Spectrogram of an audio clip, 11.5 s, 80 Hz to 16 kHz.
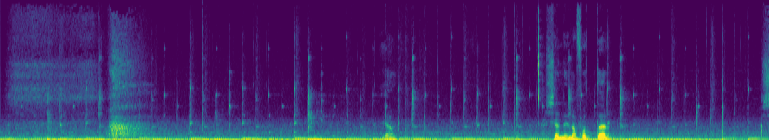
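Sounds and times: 
slow airy breath during a guided meditation: 0.0 - 2.6
soft sustained musical drone: 0.0 - 11.5
speech: 8.3 - 9.4.

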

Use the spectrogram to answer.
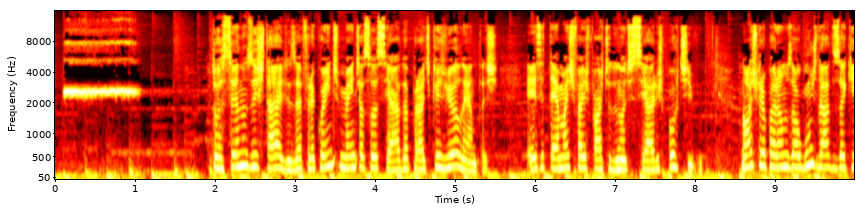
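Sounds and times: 
referee's kickoff whistle blast: 0.0 - 1.2
speech: 2.0 - 9.9.

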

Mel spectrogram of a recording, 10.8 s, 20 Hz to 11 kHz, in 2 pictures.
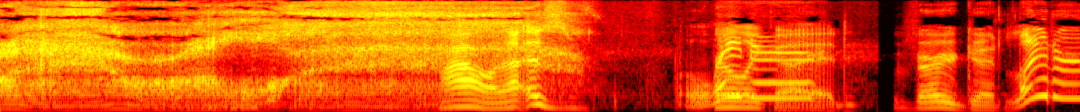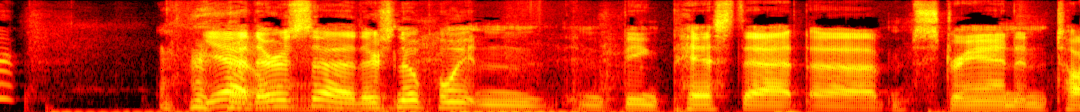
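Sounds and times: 
person imitating a zombie growl: 0.0 - 3.0
speech: 2.2 - 10.7.

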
